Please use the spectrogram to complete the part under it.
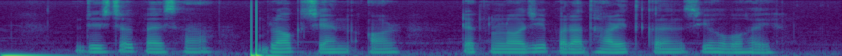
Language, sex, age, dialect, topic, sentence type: Magahi, male, 31-35, Southern, banking, statement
